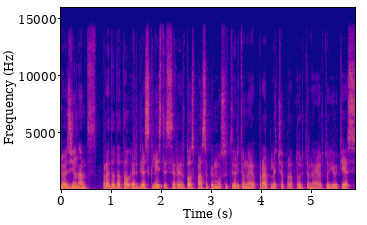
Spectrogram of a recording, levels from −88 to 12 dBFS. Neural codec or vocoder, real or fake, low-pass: none; real; 14.4 kHz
